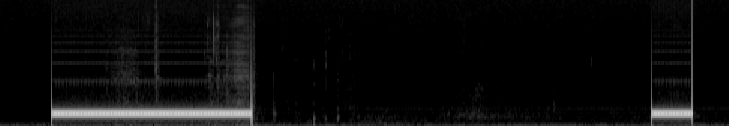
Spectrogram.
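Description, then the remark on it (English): A telephone ringing tone on the line of a call placed to a maker of fully electric off-road trailers: one steady electronic buzz lasting about two seconds, a long quiet pause, then a second ring that cuts off shortly after starting. No voices. “So we thought we'd have him on and uh, let's give him a call. All right, dial. You've got the phone.”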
